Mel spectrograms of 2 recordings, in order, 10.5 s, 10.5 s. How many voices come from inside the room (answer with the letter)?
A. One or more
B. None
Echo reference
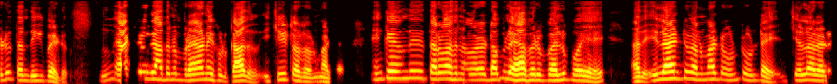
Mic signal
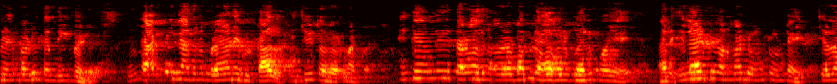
B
